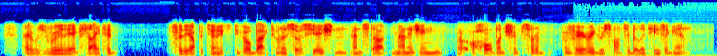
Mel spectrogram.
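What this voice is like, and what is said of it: British Liverpool Scouse accent. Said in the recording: “you have an accent. ... I'm originally from the UK ... the base of my accent, if you will, is from Liverpool. I'm a Scouser”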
